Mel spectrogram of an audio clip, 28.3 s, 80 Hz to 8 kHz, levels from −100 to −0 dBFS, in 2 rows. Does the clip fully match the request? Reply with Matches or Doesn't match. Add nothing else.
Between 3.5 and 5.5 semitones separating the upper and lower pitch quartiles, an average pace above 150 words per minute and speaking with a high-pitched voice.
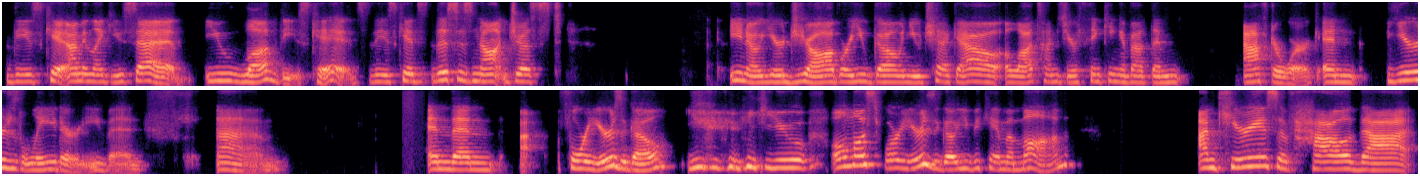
Doesn't match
